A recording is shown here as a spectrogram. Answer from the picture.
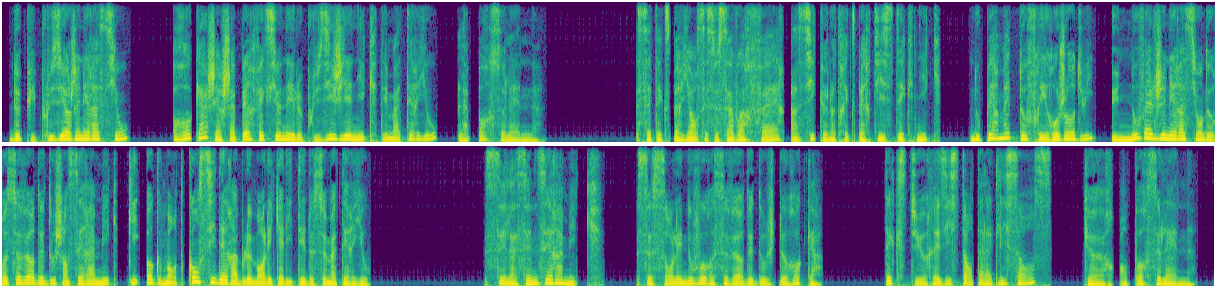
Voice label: Ad; Roca

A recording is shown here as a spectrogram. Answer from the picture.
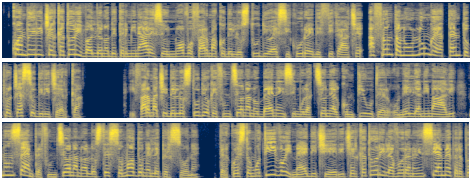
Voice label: e-learning

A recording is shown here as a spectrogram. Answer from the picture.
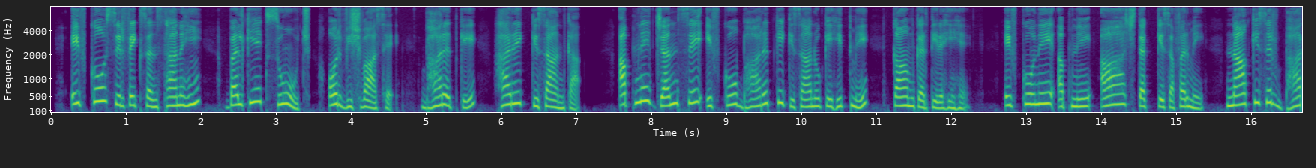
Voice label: HIndi Corporate VO

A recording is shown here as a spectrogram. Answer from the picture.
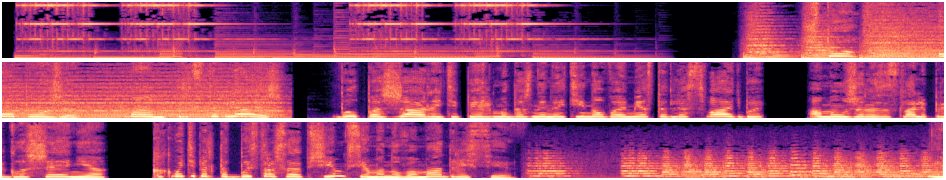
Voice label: Russian promo

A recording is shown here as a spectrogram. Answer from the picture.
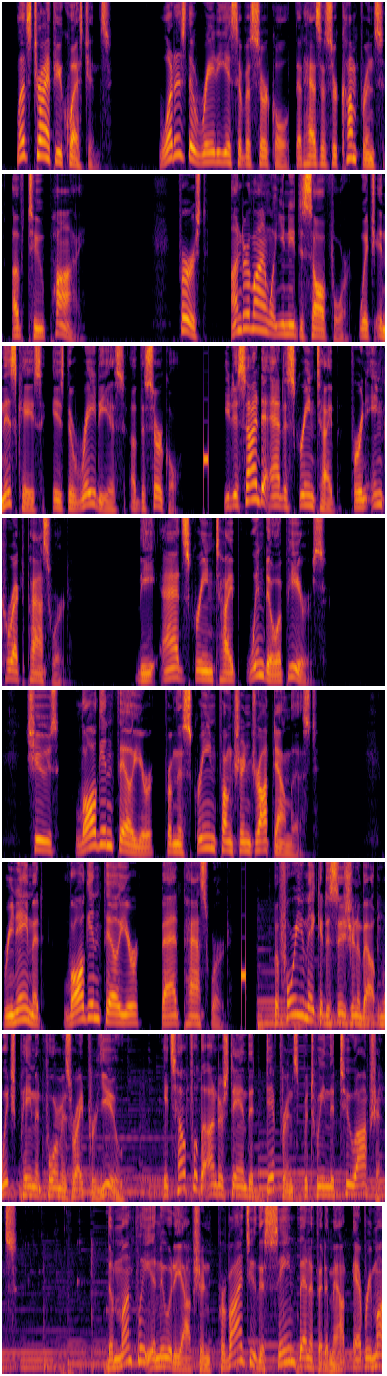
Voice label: eLearning

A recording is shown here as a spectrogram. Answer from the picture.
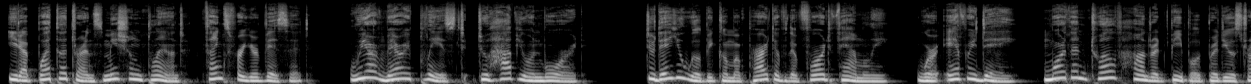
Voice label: AUDIOGUIDE; FORD

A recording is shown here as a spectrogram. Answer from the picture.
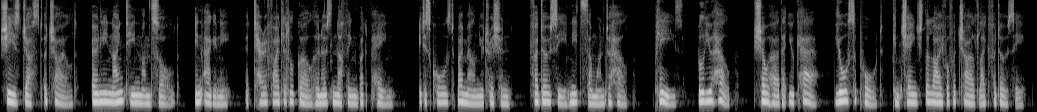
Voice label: Charity Appeal

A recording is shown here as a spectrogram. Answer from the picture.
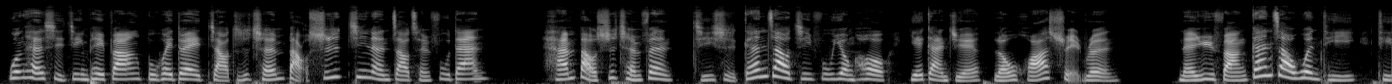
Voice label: Taiwanese Mandarin VO Skin Product

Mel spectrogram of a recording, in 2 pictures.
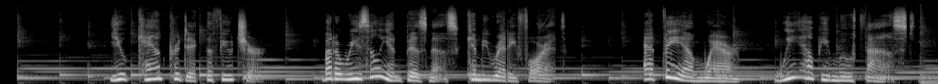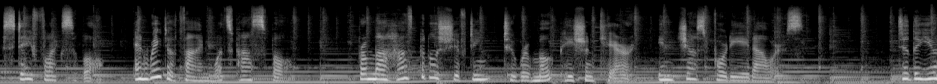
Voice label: Explainer video

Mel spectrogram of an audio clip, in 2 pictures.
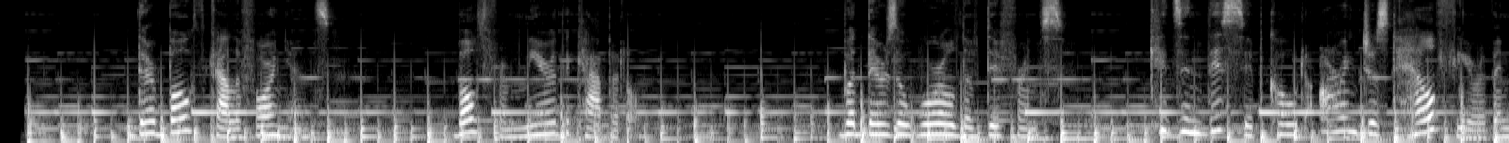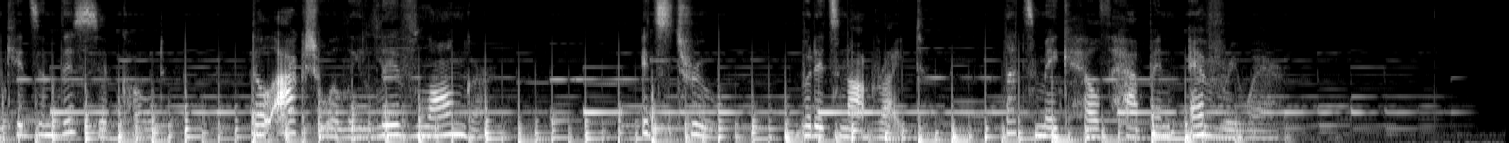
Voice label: English; Health Happens Here

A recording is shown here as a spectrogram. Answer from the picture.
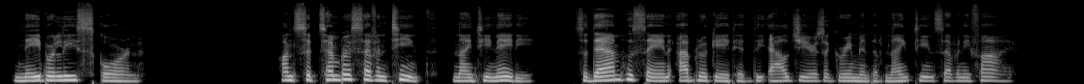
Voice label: Non Fiction Narration; Iranian Women Gender in the Iran Iraq War

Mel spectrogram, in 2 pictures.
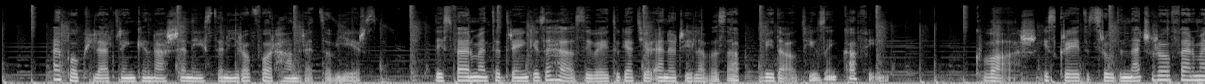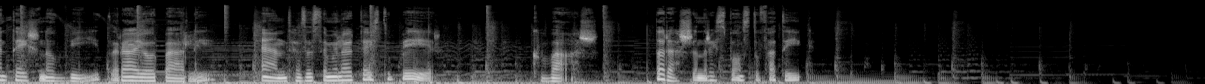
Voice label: Ad

